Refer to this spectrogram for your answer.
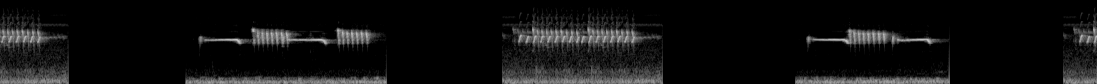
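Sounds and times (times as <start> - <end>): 
prinia singing a thin whistle and buzzy pulsed trills: 0.0 - 0.7, 1.9 - 3.9, 5.0 - 6.6, 8.0 - 9.5, 10.6 - 10.9.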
